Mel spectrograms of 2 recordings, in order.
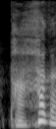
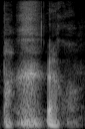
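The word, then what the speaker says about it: Bach: 그래서 그 독일 말은 흐를 잘해야 돼. 이거. 그래서 바하가 아니라 바흐라고.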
